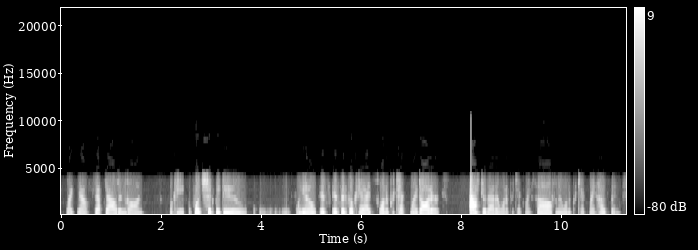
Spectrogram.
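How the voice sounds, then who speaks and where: On a tinny, dry phone line, a low-voiced woman rambles on at length, anxious as she asks for advice. There's no room sound in the recording.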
